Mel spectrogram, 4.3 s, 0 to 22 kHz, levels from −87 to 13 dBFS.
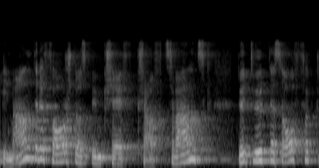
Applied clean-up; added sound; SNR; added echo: none; none; none; reverberation time 0.5 s.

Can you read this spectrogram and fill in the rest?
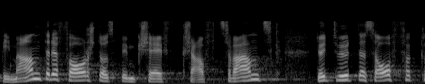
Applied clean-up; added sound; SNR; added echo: none; none; none; none.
